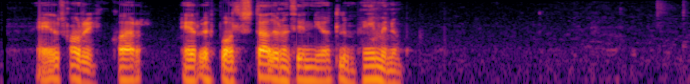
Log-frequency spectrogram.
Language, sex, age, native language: Icelandic, male, 50-59, Icelandic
